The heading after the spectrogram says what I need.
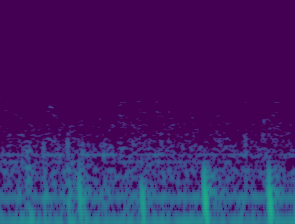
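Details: Korotkoff sounds.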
